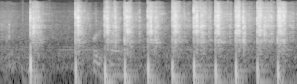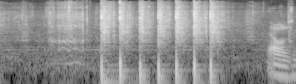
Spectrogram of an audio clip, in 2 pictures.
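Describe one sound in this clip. A fishing reel clicks rapidly as its handle is cranked.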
